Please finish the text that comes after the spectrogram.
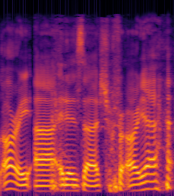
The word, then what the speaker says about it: Ari: It's pronounced Ari.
